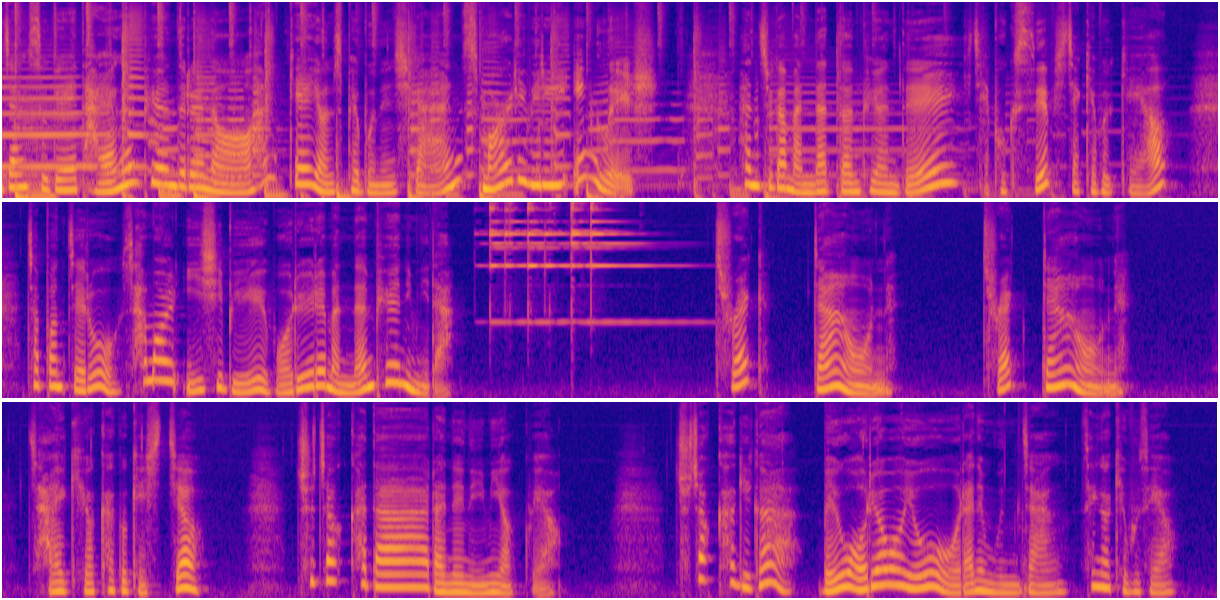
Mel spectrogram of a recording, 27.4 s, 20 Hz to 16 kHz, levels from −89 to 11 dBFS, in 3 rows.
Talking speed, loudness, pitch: 275 characters per minute, -16 LUFS, 235 Hz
